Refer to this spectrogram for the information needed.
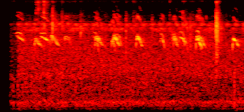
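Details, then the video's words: Hungry cuckoo chicks in the nest, begging: thin, high, downslurred chirps repeated several times a second over a steady background hiss, with one sharp click near the end. "Beautiful cuckoo babies are very hungry"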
